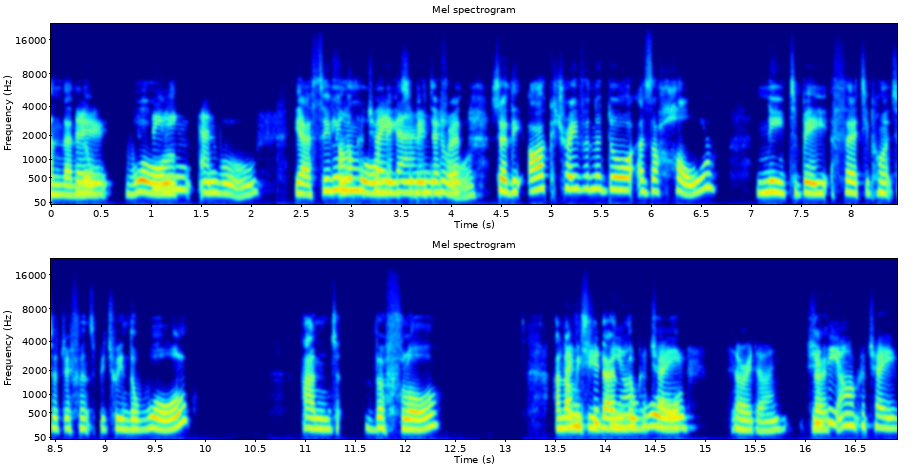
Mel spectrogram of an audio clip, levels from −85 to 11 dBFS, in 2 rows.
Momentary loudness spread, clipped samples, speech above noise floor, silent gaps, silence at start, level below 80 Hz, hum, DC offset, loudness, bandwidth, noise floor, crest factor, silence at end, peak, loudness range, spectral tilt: 11 LU; under 0.1%; 61 dB; none; 0 s; -76 dBFS; none; under 0.1%; -24 LUFS; 12.5 kHz; -84 dBFS; 20 dB; 0 s; -4 dBFS; 5 LU; -5.5 dB/octave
